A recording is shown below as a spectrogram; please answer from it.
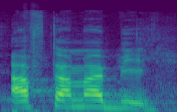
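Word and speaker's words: автомобиль: Aftomobile. Oui, on a un accent qui est final. Donc pareil, on va voir les haut qui ne vont pas se prononcer haut. Ça va se prononcer aftamabil.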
